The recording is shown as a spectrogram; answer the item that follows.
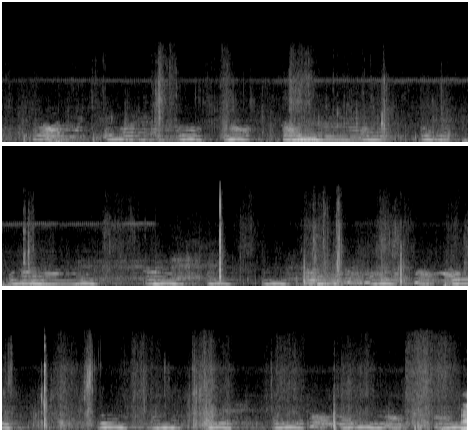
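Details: Dog pups Sassy and Magnum in training with Ringo and Boone: a continuous chorus of short, overlapping howls and bawls from several dogs, punctuated by sharp clicks and rustling throughout.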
